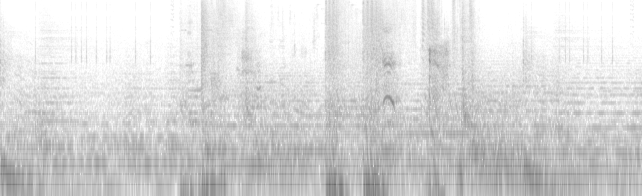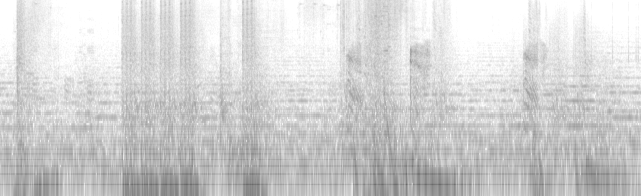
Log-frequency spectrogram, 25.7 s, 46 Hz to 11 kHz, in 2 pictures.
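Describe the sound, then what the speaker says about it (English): Mass Effect 2 combat on insanity difficulty, with bursts of rapid gunfire, heavy impacts and crashing hits, loud and dense over a droning musical background, with voices speaking between volleys. "Firing a high-impact shot."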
